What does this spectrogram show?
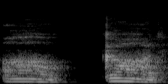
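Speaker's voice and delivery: excited gasp. Real, not acted. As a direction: gasp in delight. Reacting to the question.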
